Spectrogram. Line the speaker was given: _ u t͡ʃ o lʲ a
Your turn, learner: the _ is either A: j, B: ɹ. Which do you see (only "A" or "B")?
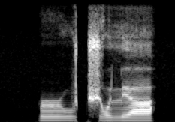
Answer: B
